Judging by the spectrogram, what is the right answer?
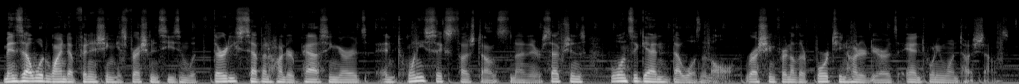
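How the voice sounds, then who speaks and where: A man's voice: lowish voice, a little fast, few pauses, a little mellow. Congested young man narrating football history. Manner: casual, chatty asides to viewers. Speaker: sports video creator. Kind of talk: scripted sports narration. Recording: faint music behind voice.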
